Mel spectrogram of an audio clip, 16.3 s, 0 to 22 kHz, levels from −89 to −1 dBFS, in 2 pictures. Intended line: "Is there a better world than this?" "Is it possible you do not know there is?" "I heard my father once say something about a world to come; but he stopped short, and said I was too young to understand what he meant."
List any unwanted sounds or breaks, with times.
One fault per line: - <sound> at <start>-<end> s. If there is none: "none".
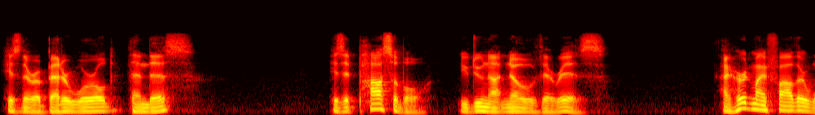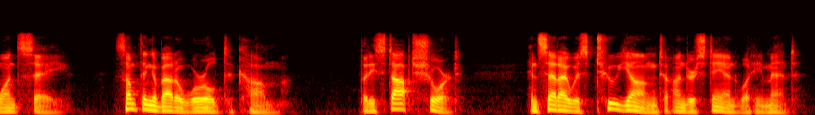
none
